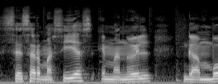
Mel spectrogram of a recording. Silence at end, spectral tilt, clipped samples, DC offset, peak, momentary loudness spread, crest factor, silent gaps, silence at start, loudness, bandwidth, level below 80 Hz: 0 s; -5 dB/octave; under 0.1%; under 0.1%; -2 dBFS; 5 LU; 14 dB; none; 0 s; -16 LUFS; 15.5 kHz; -34 dBFS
